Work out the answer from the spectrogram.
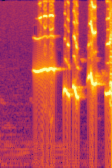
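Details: Oriental magpie-robin singing in a lure recording used to set off other magpie-robins: a sustained pure high whistle, then three short bright slurred notes dipping and rising, loud and clean against a silent background.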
